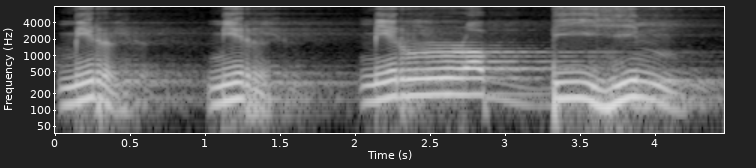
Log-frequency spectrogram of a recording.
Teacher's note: huruf nun sukun bertemu dengan huruf ro namanya idgham bilagunnah hanya masuk tanpa mendengung tanpa ditekan lama-lama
